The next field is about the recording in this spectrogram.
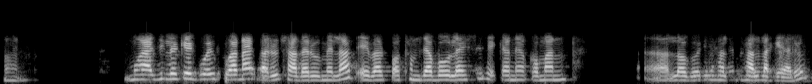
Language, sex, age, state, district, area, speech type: Assamese, female, 45-60, Assam, Biswanath, rural, conversation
